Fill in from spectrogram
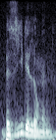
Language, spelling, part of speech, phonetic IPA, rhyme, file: German, Besiedelungen, noun, [bəˈziːdəlʊŋən], -iːdəlʊŋən, De-Besiedelungen.ogg
- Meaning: plural of Besiedelung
